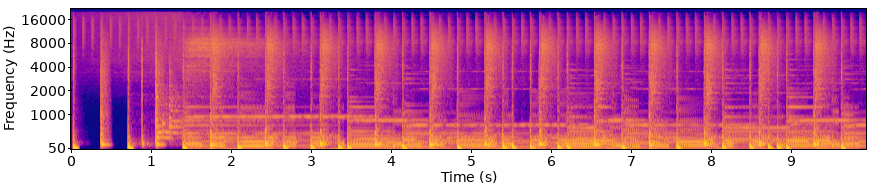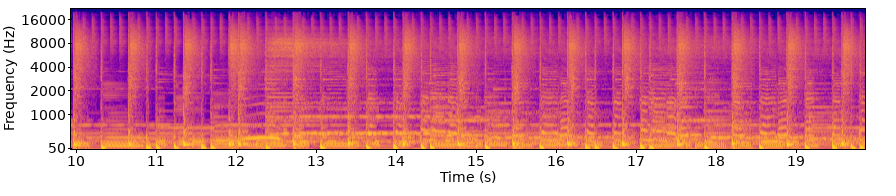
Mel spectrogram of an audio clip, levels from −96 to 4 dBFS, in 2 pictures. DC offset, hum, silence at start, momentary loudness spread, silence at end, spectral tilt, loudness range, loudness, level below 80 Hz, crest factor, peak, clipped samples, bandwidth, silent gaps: under 0.1%; none; 0 s; 4 LU; 0 s; -4.5 dB/octave; 2 LU; -12 LUFS; -18 dBFS; 12 dB; 0 dBFS; under 0.1%; over 20 kHz; none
